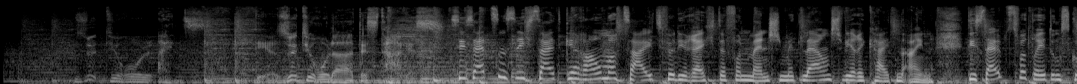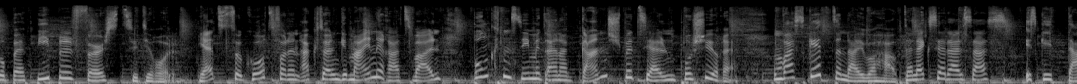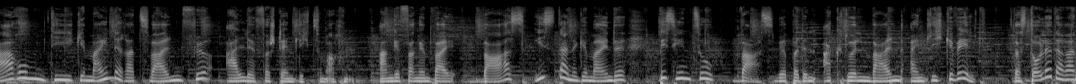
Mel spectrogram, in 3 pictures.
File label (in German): Gemeindratswahl einfache Sprache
